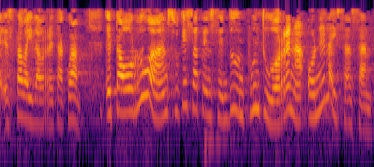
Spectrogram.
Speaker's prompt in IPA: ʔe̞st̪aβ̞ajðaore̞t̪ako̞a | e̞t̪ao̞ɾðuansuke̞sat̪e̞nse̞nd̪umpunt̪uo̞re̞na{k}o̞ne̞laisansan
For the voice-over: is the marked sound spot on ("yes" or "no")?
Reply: no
